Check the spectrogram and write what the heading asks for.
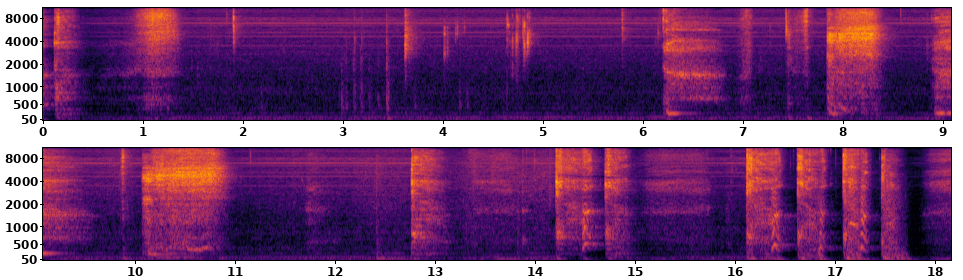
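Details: Coughing attack in a woman, possibly a smoker: repeated harsh, congested wet coughs and throat-clearing hawking of snot and phlegm, with room noise; a wet, productive cough.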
